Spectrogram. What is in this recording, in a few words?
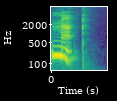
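"map", English, British English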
